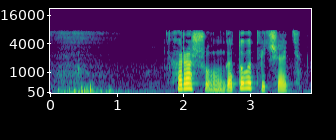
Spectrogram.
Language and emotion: Russian, neutral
